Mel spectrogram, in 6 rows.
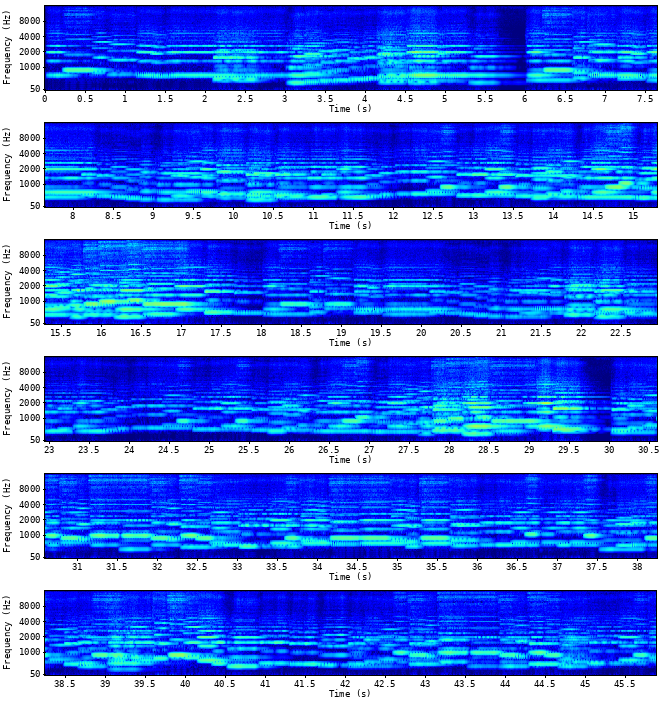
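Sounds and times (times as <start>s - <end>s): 
flute quartet: 0.1s - 45.8s.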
